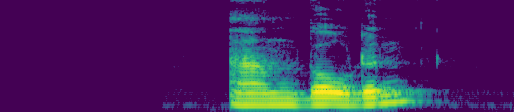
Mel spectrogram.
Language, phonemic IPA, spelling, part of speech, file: Dutch, /ˈambodə(n)/, aanboden, verb, Nl-aanboden.ogg
- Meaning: inflection of aanbieden: 1. plural dependent-clause past indicative 2. plural dependent-clause past subjunctive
